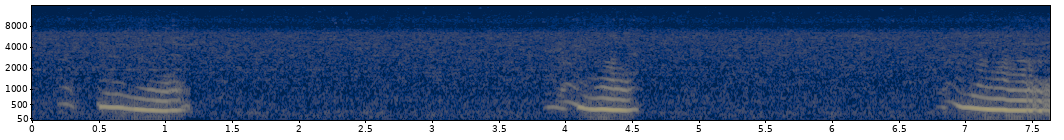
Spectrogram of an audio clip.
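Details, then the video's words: Pet cat asleep and snoring loud enough to be mistaken for a person; three rasping, tonal snores that dip in pitch, coming at uneven intervals of three to four seconds. "Our Cat Woodward Snoring!"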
